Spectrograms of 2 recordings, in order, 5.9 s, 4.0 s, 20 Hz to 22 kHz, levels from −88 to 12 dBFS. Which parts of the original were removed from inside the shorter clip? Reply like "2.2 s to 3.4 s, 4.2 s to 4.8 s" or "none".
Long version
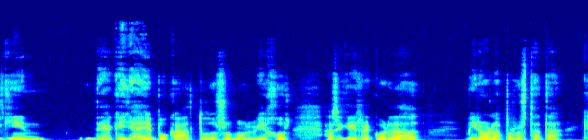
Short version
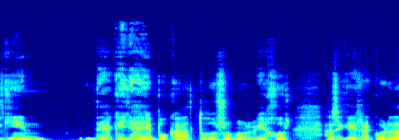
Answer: none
